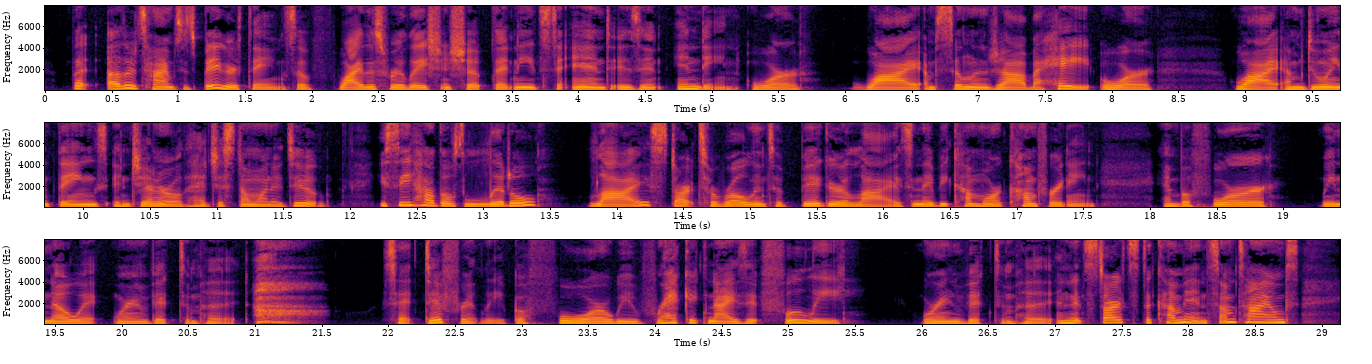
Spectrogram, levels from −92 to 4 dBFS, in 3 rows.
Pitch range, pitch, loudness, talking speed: 165-195 Hz, 175 Hz, -21 LUFS, 165 wpm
